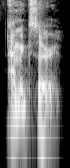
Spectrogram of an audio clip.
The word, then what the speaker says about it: Amixr: Okay, so how do you pronounce it? – It's Amixr. – Amixr.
